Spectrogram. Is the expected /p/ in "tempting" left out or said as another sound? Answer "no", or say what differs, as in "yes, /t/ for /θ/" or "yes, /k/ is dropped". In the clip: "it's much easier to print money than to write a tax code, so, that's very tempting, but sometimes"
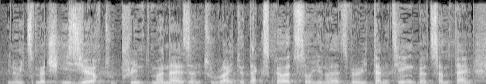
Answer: no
